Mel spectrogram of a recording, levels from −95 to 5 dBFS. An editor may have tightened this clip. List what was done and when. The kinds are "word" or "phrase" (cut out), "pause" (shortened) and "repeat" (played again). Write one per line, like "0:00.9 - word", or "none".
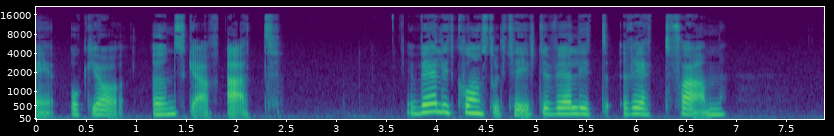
0:01.8 - pause
0:05.8 - pause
